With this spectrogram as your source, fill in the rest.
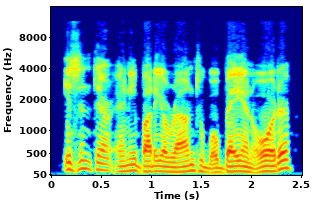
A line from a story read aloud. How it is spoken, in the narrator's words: cried Mr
